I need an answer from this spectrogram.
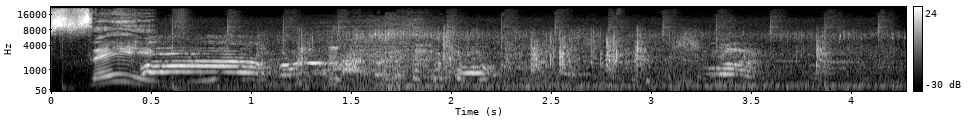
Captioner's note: screaming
